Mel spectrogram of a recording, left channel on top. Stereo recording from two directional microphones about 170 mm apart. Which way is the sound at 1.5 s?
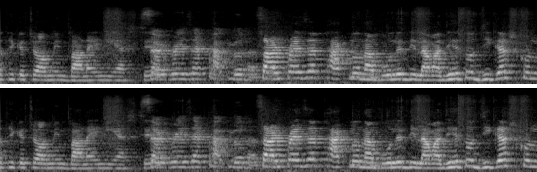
15° right (ahead or behind).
